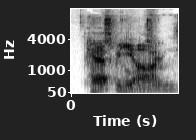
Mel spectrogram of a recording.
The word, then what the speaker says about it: Papillon: Papillon.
